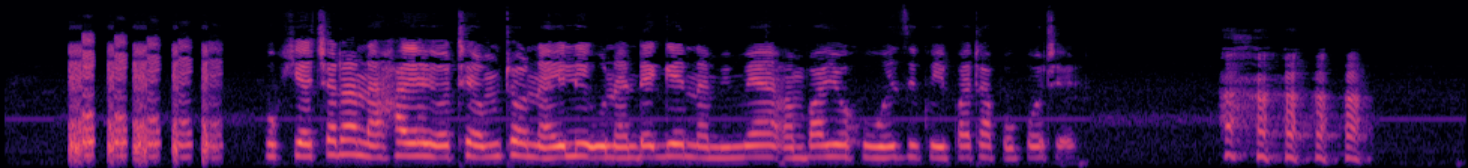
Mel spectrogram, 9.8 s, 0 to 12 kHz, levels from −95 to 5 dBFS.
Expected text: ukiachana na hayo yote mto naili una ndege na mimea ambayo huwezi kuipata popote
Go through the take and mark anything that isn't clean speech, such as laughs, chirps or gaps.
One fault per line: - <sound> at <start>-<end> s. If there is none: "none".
- laugh at 0.5-1.5 s
- laugh at 8.1-9.2 s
